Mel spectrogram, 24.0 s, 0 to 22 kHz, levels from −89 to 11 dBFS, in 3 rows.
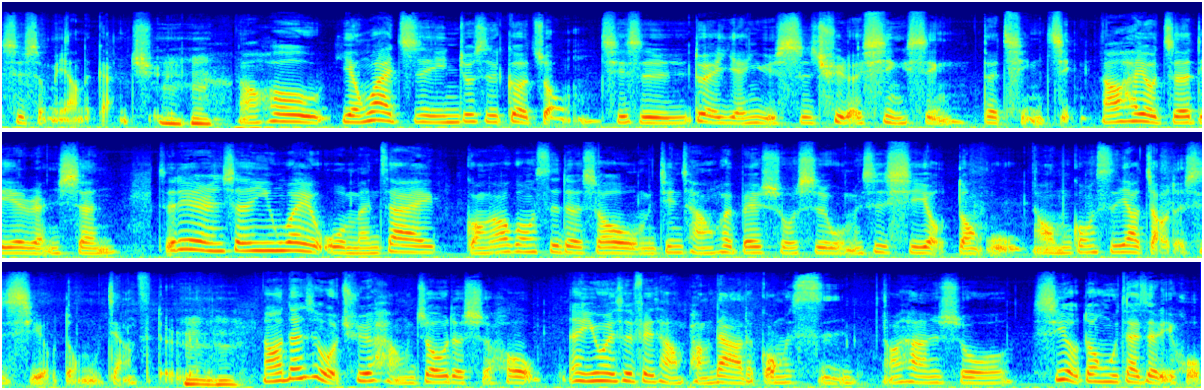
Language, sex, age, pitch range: Chinese, female, 30-49, 170-210 Hz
